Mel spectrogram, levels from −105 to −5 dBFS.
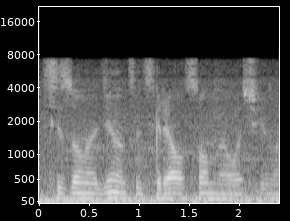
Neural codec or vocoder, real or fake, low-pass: none; real; 7.2 kHz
